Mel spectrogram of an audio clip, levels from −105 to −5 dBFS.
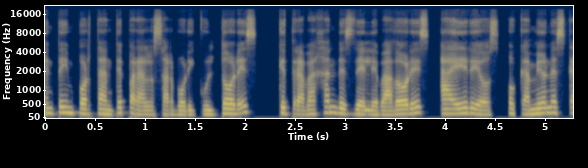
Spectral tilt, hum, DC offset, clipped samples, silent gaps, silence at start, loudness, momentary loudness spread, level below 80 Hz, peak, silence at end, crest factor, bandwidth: -4.5 dB/octave; none; under 0.1%; under 0.1%; none; 0 s; -28 LUFS; 5 LU; -64 dBFS; -12 dBFS; 0 s; 16 dB; 19.5 kHz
